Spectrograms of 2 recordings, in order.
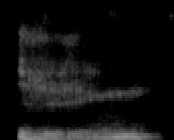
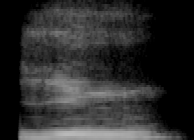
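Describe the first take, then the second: First: The pitch dips low and then rises. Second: The pitch stays high and level.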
